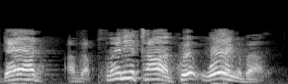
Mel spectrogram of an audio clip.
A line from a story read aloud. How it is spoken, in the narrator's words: Now irritated, John snaps back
